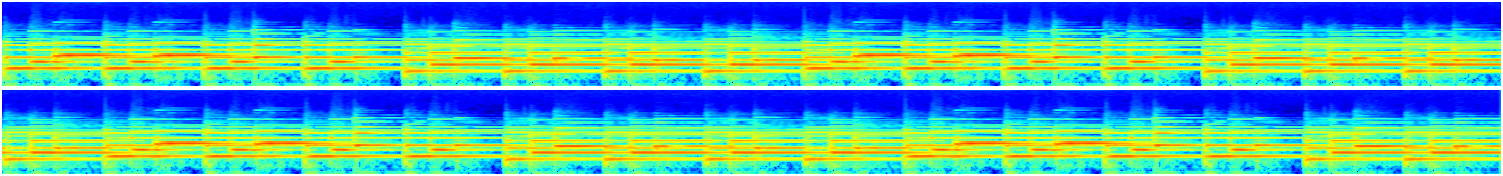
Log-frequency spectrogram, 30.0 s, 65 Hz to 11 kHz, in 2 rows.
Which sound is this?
Music > Solo instrument
Piano loops 197 octave down short loop 120 bpm
pianomusic, music, samples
